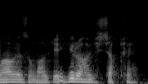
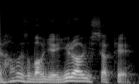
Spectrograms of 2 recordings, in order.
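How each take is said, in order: First: A hushed, toneless whisper, 얘기를 falling away; a quick whispered aside. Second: Said in the usual way. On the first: Retold or imitated. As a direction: breathe 하면서 막 얘기를 하기 시작해 as a whisper. Aside while retelling tongues.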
